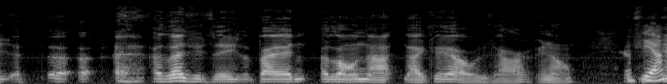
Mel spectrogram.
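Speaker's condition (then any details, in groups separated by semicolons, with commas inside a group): Tongue cancer; recent scan clean, recovering from radiation effects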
